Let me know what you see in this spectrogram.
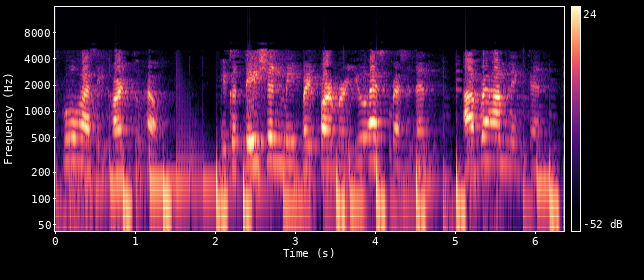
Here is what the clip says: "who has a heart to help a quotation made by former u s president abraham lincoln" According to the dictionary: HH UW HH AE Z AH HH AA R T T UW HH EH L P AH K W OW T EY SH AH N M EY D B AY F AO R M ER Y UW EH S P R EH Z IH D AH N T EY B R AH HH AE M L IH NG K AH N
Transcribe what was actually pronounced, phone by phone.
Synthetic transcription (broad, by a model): HH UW HH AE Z AH HH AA R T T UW HH EH L P AH K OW T EY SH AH N M EY D B AY F AO R M ER Y UW EH S P R EH S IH D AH N T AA B R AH HH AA M L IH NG K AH N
